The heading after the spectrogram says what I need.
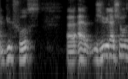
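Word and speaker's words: Gullfoss: les cascades de que j'ai peur de de prononcer gulfos c'est correct gulfos tout à fait ça dans le cercle d'or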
